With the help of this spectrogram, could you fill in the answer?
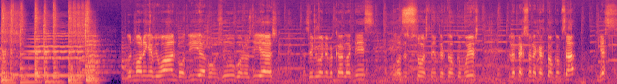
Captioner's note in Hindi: पुर्तगाली में बोलता है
